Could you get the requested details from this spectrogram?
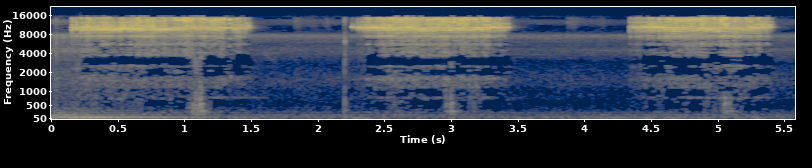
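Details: Car rolling slowly with a harsh, hissing scrape coming and going about every two seconds: worn brake pads grinding on rusted rotors that contact only in the middle; fix is replacing rotors, pads and hardware.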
